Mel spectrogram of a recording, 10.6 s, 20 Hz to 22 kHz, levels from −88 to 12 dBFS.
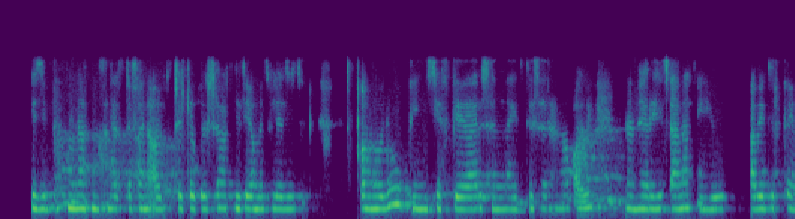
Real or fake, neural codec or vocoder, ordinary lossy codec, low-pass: fake; codec, 16 kHz, 2 kbps, X-Codec, HuBERT features, trained on general audio; Opus, 16 kbps; 7.2 kHz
